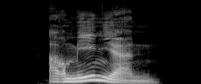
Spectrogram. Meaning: dative plural of Armenier
- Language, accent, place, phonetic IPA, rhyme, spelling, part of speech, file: German, Germany, Berlin, [aʁˈmeːni̯ɐn], -eːni̯ɐn, Armeniern, noun, De-Armeniern.ogg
